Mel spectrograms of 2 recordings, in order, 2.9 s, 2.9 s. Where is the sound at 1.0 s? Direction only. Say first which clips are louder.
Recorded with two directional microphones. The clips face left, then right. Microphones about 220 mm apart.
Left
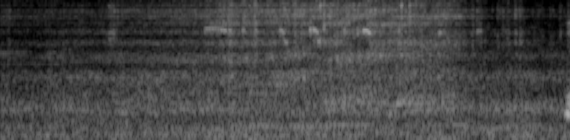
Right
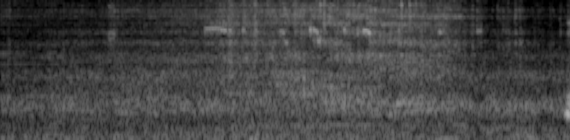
Left 6 dB; 50° left (ahead or behind).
